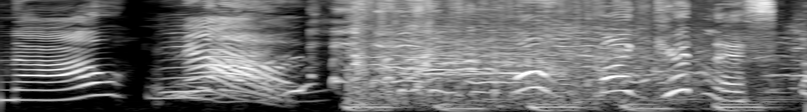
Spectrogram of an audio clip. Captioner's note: giggling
